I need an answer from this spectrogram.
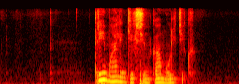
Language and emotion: Russian, neutral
